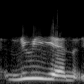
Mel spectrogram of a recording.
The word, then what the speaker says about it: Nguyen: No, you said Nguyen. You don't pronounce the G.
